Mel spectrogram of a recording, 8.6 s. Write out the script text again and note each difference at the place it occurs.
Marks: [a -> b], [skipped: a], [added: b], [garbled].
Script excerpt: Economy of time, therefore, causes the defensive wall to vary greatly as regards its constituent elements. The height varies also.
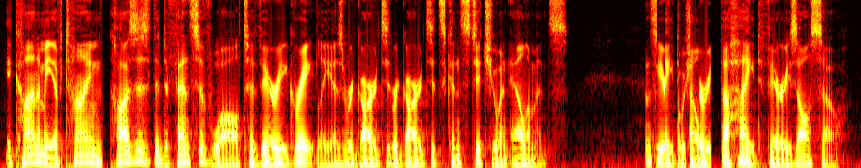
Economy of time, [skipped: therefore,] causes the defensive wall to vary greatly as regards [added: regards] its constituent elements. [garbled] The height varies also.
